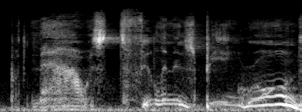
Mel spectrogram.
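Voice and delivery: slow, hushed whisper of dismay; whispered slowly with dread. A narrator's reading. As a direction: draw it out in a dramatic whisper. Dramatic turn in the story.

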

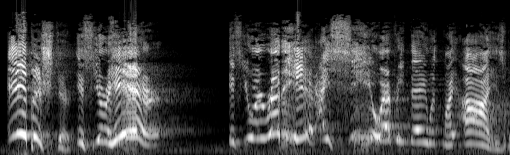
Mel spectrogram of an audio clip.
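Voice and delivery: high, loud, crying cry to God; tearful plea. Real, not acted. Preacher crying out to God in his frustration, tearful and loud. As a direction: break into tears, pleading with him.

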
